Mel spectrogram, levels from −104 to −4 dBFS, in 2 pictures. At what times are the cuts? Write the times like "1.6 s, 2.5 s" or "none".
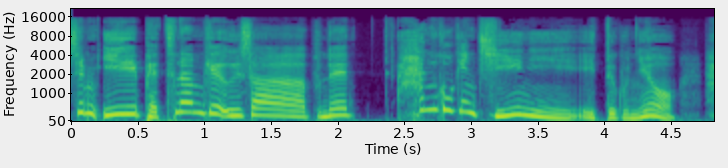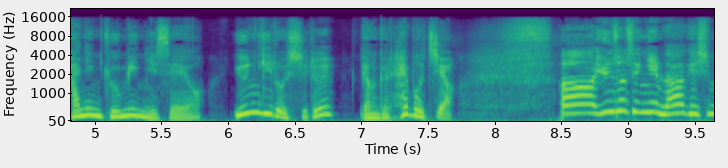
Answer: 2.2 s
